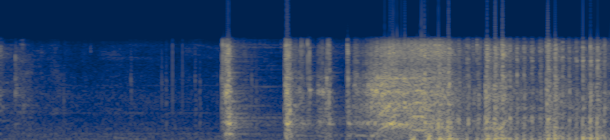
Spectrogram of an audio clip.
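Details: Riding mower engine cold start without choke, throttle opened slightly: a few cranking bursts, then catches into a busy, slightly uneven run while warming; normal cold start.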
